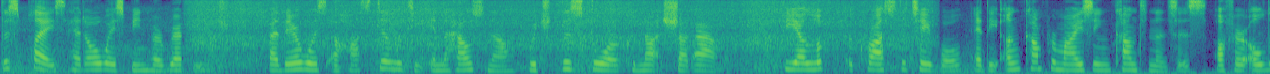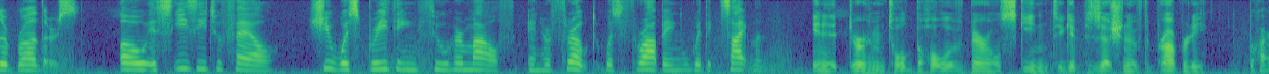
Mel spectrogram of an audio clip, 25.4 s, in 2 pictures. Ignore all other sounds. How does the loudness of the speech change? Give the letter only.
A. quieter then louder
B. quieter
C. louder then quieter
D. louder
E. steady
E.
